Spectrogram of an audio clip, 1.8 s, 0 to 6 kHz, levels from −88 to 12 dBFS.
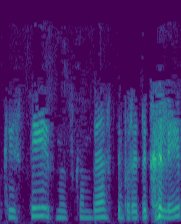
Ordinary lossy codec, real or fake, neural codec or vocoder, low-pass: MP3, 24 kbps; real; none; 5.4 kHz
